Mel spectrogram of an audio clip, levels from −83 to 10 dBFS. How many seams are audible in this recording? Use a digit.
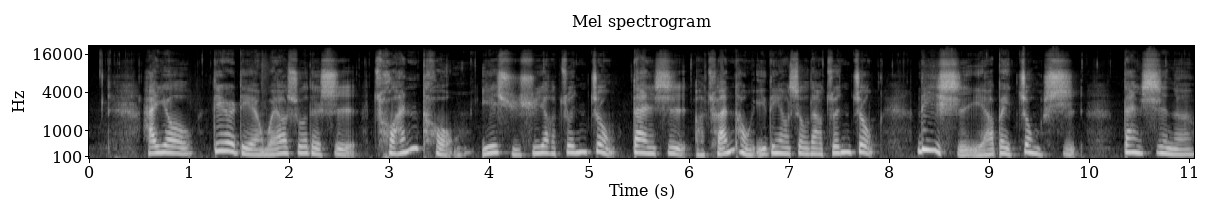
2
